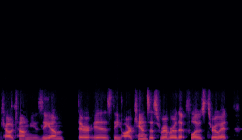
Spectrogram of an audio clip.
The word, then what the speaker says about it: Arkansas: the state of Kansas we still say Arkansas for the state but we say AR Kansas for the river that's unique to Kanas but in Witchita there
